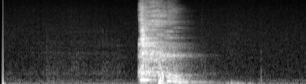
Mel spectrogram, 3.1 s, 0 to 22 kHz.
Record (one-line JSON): {"cough_length": "3.1 s", "cough_amplitude": 3186, "cough_signal_mean_std_ratio": 0.31, "survey_phase": "beta (2021-08-13 to 2022-03-07)", "age": "45-64", "gender": "Male", "wearing_mask": "No", "symptom_cough_any": true, "smoker_status": "Never smoked", "respiratory_condition_asthma": false, "respiratory_condition_other": false, "recruitment_source": "REACT", "submission_delay": "0 days", "covid_test_result": "Negative", "covid_test_method": "RT-qPCR"}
